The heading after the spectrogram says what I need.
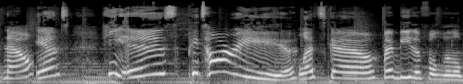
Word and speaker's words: Pietari: Let's start off with this character we got on screen right now and he is Petari. Let's go. My beautiful little boy. His name is actually pronounced Peteri.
